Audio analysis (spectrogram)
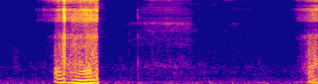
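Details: Akita puppy named Dango snoring while asleep, a single rasping, buzzy snore lasting about half a second, followed by quiet breathing and the start of another snore.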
